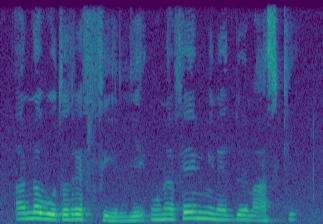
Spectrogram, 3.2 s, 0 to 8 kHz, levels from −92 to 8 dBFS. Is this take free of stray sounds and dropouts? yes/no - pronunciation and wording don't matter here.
yes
